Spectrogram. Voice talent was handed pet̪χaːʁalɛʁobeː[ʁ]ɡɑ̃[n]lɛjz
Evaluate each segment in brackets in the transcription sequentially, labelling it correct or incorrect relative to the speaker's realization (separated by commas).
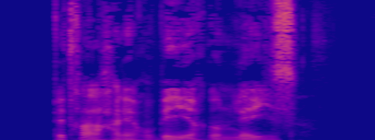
correct, correct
